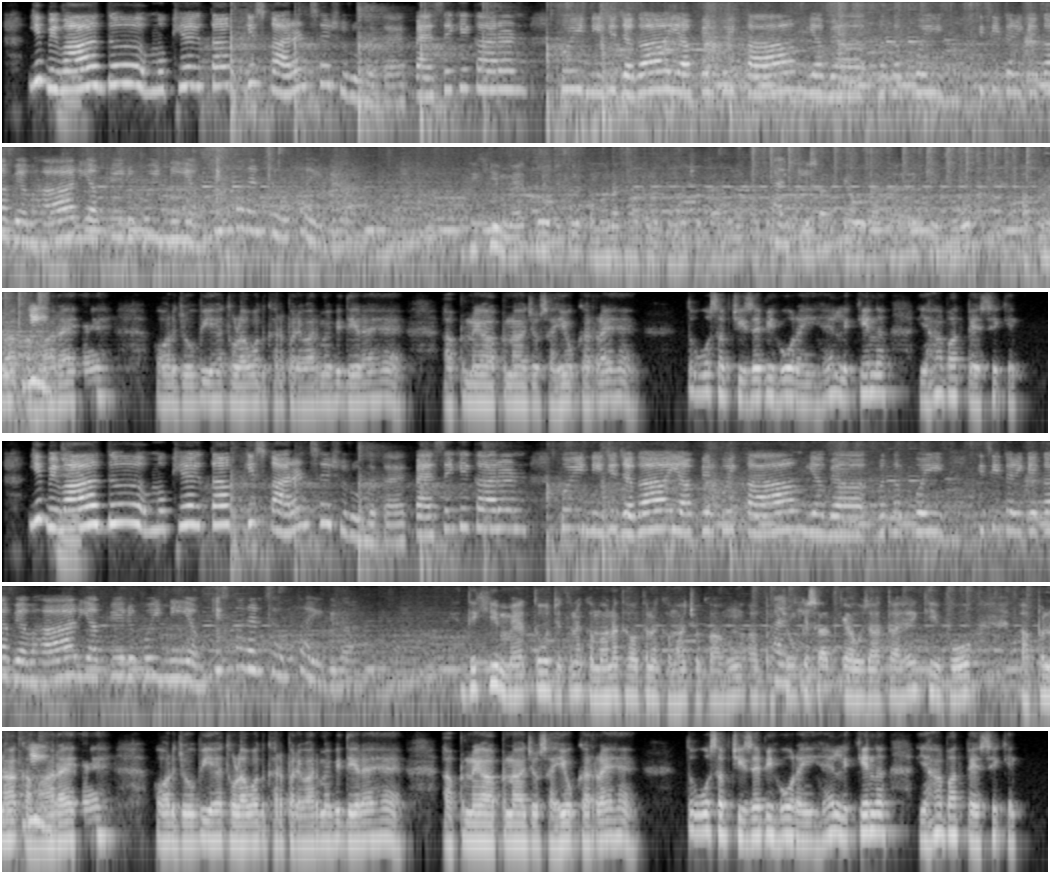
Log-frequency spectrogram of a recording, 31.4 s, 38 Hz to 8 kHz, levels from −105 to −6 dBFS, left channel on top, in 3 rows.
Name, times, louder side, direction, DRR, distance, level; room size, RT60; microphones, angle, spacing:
voice 1, 0.0-14.1 18.2-18.6 21.2-21.5, equal, 5° left, 0.7 m, -29 dB
sound 1, 2.0-7.8, left 5 dB, 80° left, 0.7 m, -41 dB
sound 2, 5.5-21.4, left 6 dB, 45° left, 0.3 m, -36 dB
voice 2, 15.0-27.3 27.8-31.1, right 5 dB, 50° right, 0.4 m, -31 dB
3.1 x 2.9 x 4.5 m
head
